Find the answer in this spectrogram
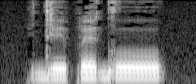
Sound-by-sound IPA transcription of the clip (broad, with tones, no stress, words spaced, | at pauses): de˨pɛ˦ɡoː˦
